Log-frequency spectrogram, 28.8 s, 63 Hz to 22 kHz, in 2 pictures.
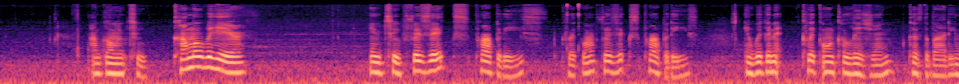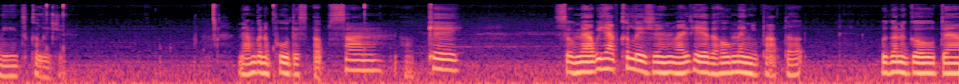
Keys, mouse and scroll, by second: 15.4-28.7 drag.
